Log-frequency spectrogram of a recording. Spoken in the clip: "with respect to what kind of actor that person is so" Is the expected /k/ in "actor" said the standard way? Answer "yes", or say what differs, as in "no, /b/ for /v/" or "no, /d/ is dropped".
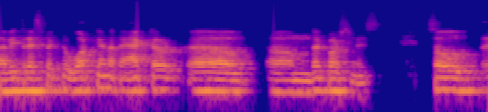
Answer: yes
